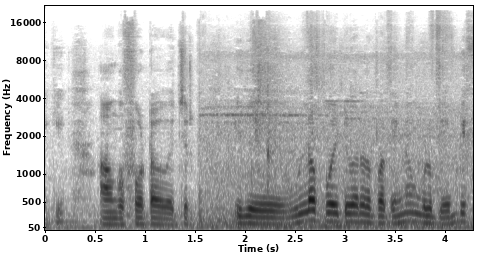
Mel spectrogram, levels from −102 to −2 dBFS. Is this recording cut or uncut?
cut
